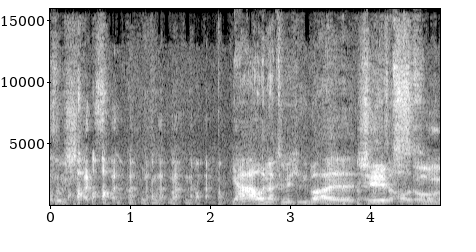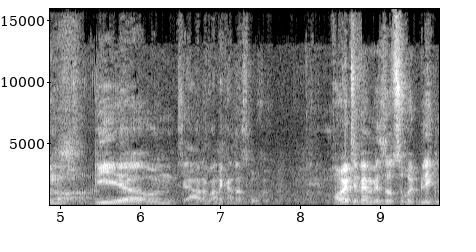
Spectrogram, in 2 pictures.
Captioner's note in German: lachen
